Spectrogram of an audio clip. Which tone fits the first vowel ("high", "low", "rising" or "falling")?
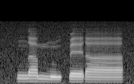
high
